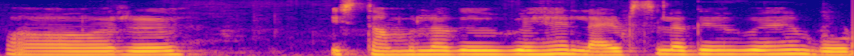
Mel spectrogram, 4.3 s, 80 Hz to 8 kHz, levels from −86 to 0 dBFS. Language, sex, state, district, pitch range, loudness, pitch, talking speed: Hindi, female, Punjab, Fazilka, 175-200 Hz, -13 LUFS, 190 Hz, 125 wpm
